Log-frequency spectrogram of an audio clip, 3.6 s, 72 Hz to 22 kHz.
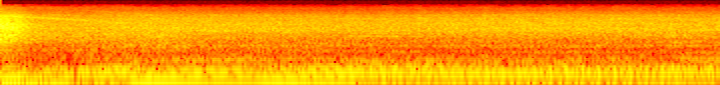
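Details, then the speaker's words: Infiniti G35 after spark plug tune-up, cold start: loud, fast high idle with steady low hum while checking live misfire data for cylinder misfires. "that is the first start so she may be loud it's gonna have a high idle"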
